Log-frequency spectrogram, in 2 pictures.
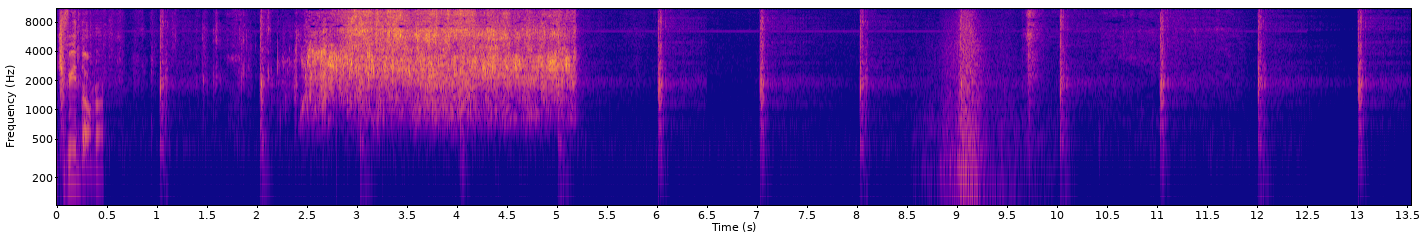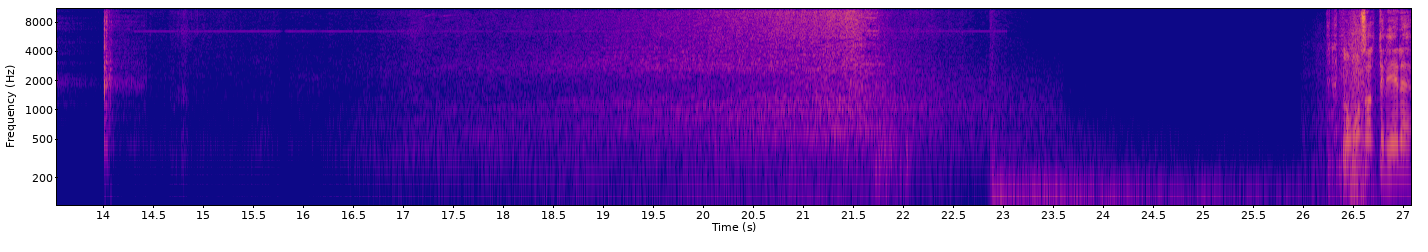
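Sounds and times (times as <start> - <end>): clock-like ticks: 8.0 - 8.3
low boom: 22.8 - 27.0.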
